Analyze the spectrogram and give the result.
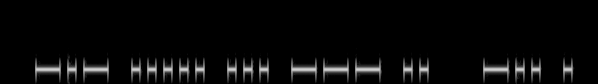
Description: Morse code, heard as a keyed tone, about 15 wpm, 700 Hz. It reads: K5SOI DE
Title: USA Callsign DE Callsign 15wpm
